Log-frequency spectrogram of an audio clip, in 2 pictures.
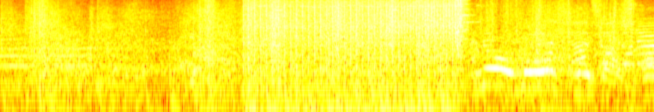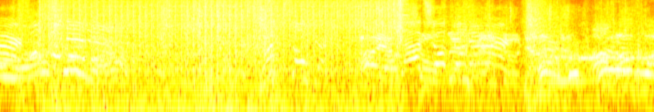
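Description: Sustained autogun fire in the Darktide video game from a Veteran build, a dense, rapid rattle of shots running almost continuously, with someone talking over it and other game sounds mixed in.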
